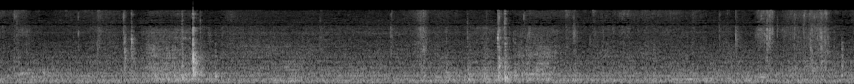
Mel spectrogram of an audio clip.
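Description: Suzumo SVR-NNY maki sushi robot running a cycle after being started, its mechanism whirring steadily as it forms and delivers a sheet of rice. A sharp clack comes about two seconds in and another about five seconds in.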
